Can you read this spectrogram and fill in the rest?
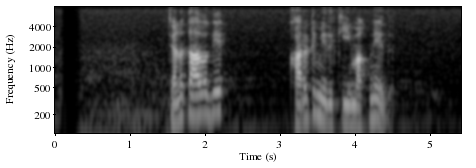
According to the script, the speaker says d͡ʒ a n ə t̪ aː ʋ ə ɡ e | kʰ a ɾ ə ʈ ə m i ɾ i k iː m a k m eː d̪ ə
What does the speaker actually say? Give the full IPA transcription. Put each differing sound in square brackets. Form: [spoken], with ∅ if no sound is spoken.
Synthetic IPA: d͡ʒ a n ə t̪ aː ʋ ə ɡ e | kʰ a ɾ ə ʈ ə m i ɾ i k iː m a k [n] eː d̪ ə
